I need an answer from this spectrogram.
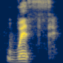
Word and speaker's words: with: Okay, this last word is another example of unnecessarily shortening a one syllable word, and it's wit. It's with. Wit is humor. Wit is slight humor. Just say with.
